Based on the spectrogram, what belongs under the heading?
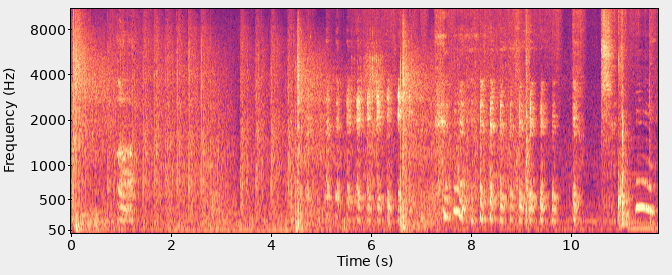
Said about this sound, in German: Und es knallt, aber nur das Feuerwerk am Himmel. Denn die Explosion ist verhindert worden.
